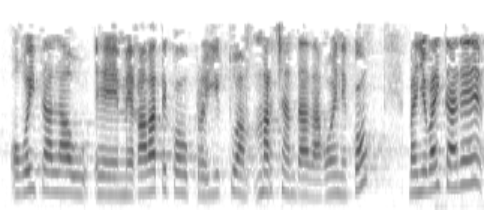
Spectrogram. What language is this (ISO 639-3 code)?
eus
